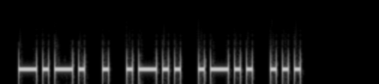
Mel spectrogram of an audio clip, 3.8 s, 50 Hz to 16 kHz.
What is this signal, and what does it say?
Morse code, heard as a keyed tone, about 20 wpm, 700 Hz. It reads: CELLS
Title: ES:S Suffix - Top 100 Words with Base Words 20wpm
